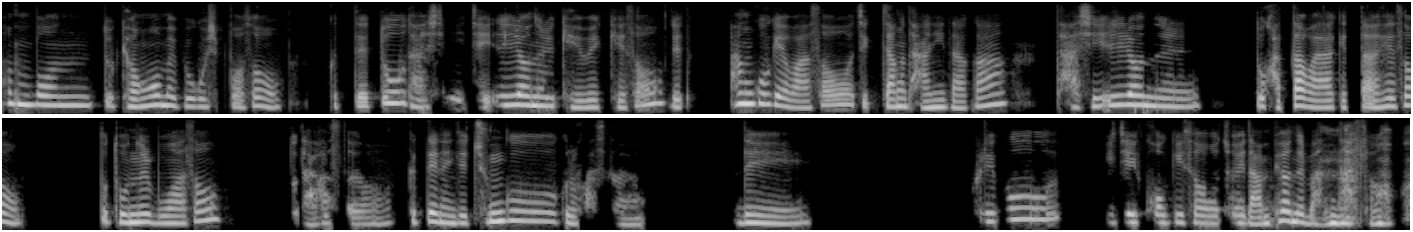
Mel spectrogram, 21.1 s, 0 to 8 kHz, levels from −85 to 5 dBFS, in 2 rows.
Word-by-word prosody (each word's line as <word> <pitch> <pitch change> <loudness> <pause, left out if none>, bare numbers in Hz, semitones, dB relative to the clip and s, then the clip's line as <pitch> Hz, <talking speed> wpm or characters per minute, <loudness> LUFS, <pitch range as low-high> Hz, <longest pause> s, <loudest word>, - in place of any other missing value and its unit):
한번 250 -4 +3
또 - - -5
경험해 235 +3 +2
보고 210 -1 -3
싶어서 200 0 -4 0.3
그때 - - -2
또다시 225 -11 +1 0.2
이제 - - -7
1 250 +1 0
년을 240 -3 +5
계획해서 190 +8 -3
이제 195 - -3 0.3
한국에 285 -3 +5
와서 135 -9 -1
직장을 125 - -1
다니다가 195 +8 -1 0.4
'다시 215 - -5
1 250 +3 +2
년을 225 -4 +3 0.4
또 215 - +1
갔다 215 +4 +3
와야겠다.' 190 -1 -1
해서 210 +1 0 0.6
또 - - -3
돈을 215 0 +4
모아서 195 +9 0 0.5
또 450 - -12
나갔어요. 175 -1 -7
그때는 225 -1 +2
이제 195 0 0
중국으로 240 0 +1
갔어요. 160 -3 -11 0.7
네. 195 -1 0 1.2
그리고 295 +6 -1 0.3
이제 210 +1 -1
거기서 205 -2 -2
저희 200 -1 -3
남편을 205 +6 +4
만나서 185 0 +2
210 Hz, 260 characters per minute, -23 LUFS, 190-245 Hz, 1.2 s, 년을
